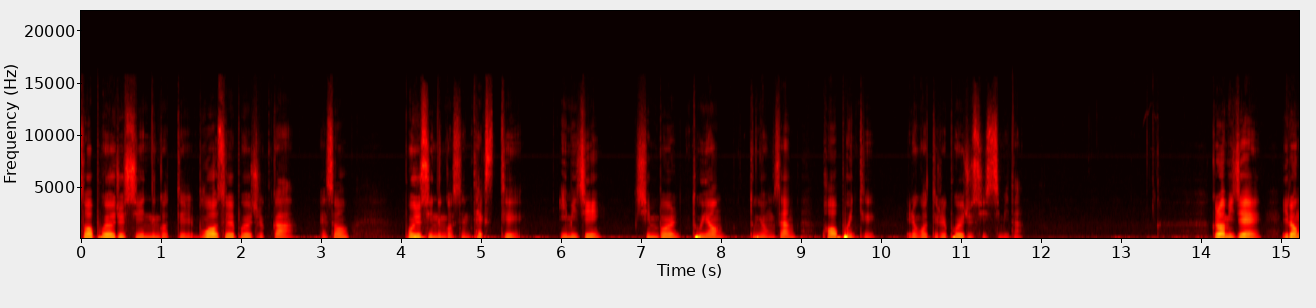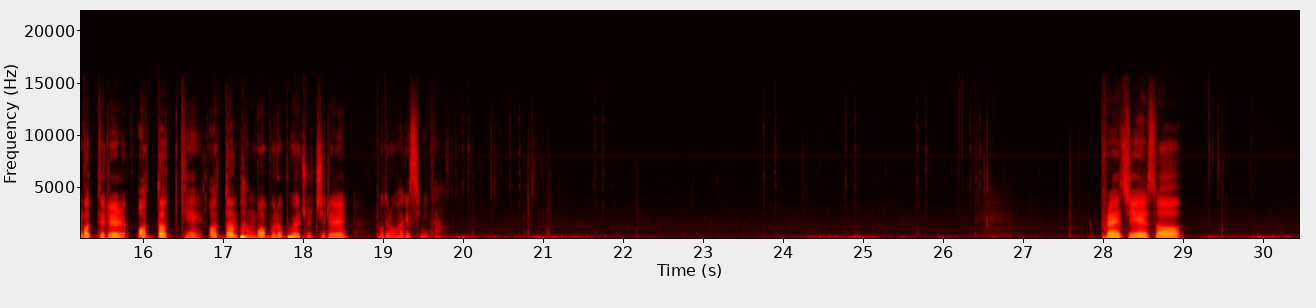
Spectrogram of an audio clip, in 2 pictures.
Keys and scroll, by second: 20.4 Delete, 20.9 Delete, 24.4 Delete, 25.2 Delete, 26.0 Delete, 27.2 Delete.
